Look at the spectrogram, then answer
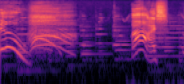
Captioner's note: both gasp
